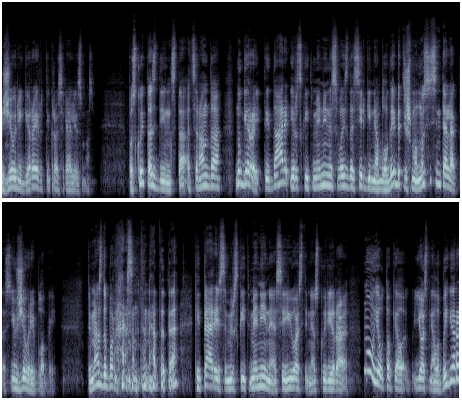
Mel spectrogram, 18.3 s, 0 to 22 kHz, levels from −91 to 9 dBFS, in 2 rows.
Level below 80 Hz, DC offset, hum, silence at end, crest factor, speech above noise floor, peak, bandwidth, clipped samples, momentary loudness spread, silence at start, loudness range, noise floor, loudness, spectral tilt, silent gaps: -64 dBFS; under 0.1%; none; 0 s; 18 dB; 38 dB; -2 dBFS; 13 kHz; under 0.1%; 8 LU; 0 s; 3 LU; -57 dBFS; -19 LUFS; -5 dB/octave; none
